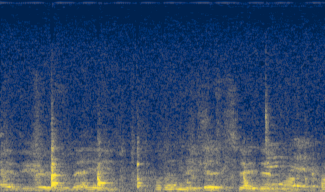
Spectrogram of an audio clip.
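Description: Serving spoons scraping and clinking against pots and dishes as food is dished out, with a few sharp clinks, over faint talk.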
